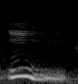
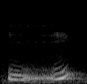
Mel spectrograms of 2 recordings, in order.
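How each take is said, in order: First: The pitch starts very high. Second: The pitch starts low, dips lower, then rises. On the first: The speaker calls it wrong. "you start at a very high pitch. It's not correct" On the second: The speaker calls it right. "you start somewhere which is low and go even lower, and then you go higher"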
